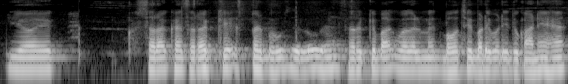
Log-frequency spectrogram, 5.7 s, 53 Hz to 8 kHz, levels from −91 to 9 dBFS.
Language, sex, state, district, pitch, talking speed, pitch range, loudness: Hindi, male, Uttar Pradesh, Muzaffarnagar, 130 Hz, 265 wpm, 125-130 Hz, -16 LUFS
